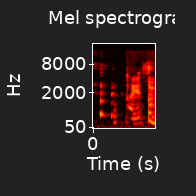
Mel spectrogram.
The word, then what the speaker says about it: hyacinth: Hyakineth Hyacinth?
